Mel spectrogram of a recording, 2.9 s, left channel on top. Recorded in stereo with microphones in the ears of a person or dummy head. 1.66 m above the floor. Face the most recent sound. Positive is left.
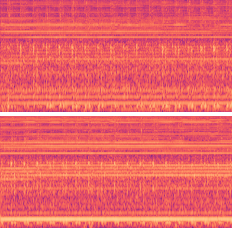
turn(degrees=-75)  # may be behind; listen again after turning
